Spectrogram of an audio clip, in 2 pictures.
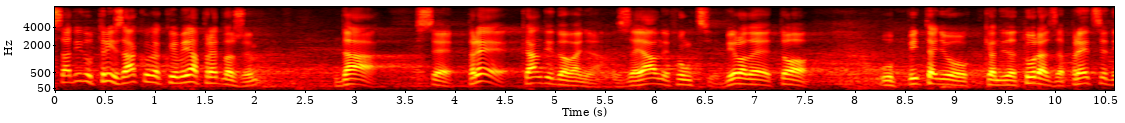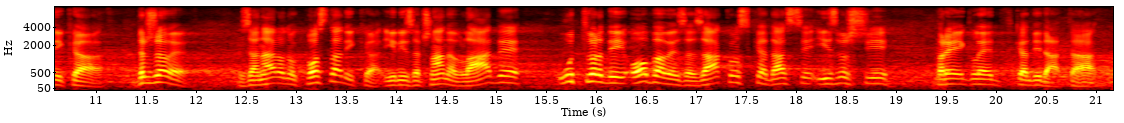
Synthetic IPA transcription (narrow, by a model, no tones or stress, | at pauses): sad̪id̪ut̪ɾiːzaːko̞nako̞jimjaːpɾe̞d̪lˠaʒem | d̪a | se̞pɾeːkand̪id̪o̞ʋaɲa̰zajaːʋne̞fuŋkt̪sijḛbiːlo̞d̪ajet̪o̞ː | upiːt̪aɲukand̪id̪at̪uːɾazapɾe̞ːt̪sje̞d̪nika̰ | d̪r̩ʒaʋe̞ | zanaːɾo̞d̪no̞ɡ̚po̞slˠanika̰ʔilizat͡ʃlˠaːnaʋlˠaːd̪e̞ | ut̪ʋr̩d̪iʔo̞baʋe̞zazaːko̞nskad̪ase̞ʔizʋr̩ʃi | pɾeːɡle̞d̪kand̪id̪a̰ːt̪a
